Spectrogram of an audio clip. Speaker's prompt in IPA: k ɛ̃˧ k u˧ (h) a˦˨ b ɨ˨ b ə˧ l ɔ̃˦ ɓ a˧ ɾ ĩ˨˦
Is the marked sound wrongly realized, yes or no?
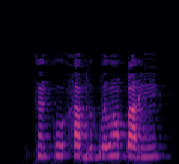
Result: no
